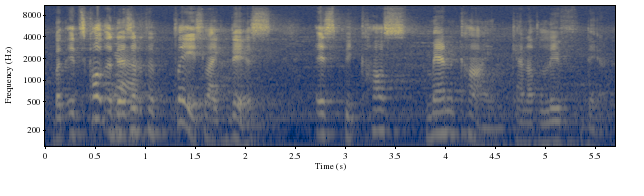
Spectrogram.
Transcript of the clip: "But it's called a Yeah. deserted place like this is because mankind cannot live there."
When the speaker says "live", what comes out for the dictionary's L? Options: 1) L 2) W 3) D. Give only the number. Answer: 1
